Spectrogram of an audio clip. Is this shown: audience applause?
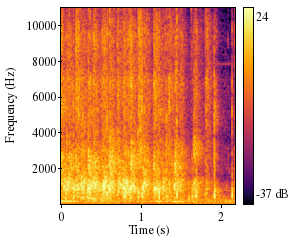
yes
